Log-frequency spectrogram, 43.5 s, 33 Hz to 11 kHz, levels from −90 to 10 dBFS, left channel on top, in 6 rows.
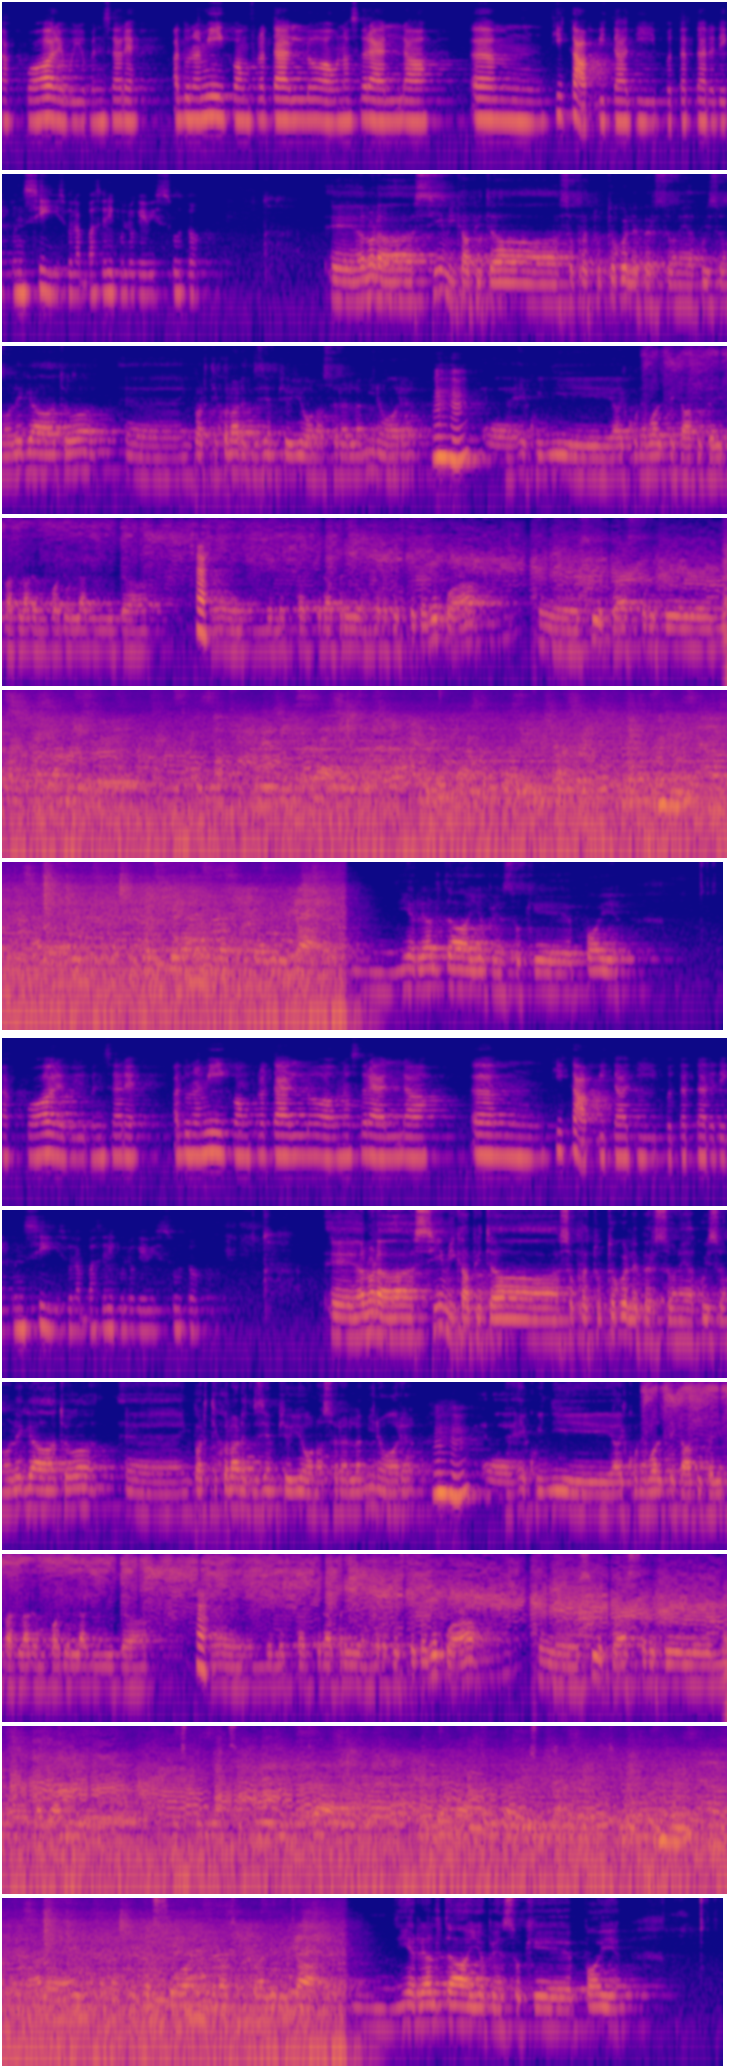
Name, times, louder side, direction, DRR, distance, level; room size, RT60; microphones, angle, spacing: voice 1, 0.0-1.4 1.7-4.3 4.7-9.2 18.8-19.2 23.7-23.9 35.5-35.9, left 4 dB, 40° left, 10 dB, 1.2 m, -33 dB
voice 2, 10.5-18.7 19.3-23.2 23.5-26.6 27.1-32.5 33.2-35.5 36.3-39.5 39.7-42.4, right 3 dB, 85° right, 5 dB, 2.5 m, -35 dB
sound 1, 20.9-39.3, right 7 dB, 45° right, 0.8 m, -36 dB
sound 2, 29.0-39.7, left 1 dB, 15° left, 1.2 m, -32 dB
25.0 x 24.5 x 6.3 m, 0.93 s
head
